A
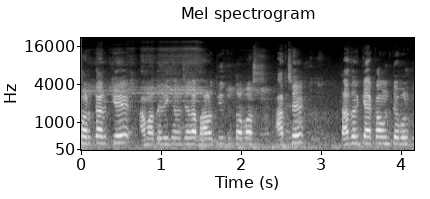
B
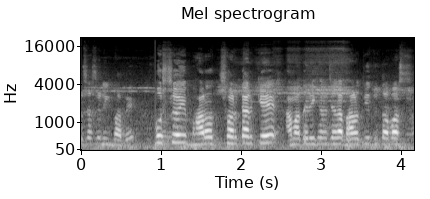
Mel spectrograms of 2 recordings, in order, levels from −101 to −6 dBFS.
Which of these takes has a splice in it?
B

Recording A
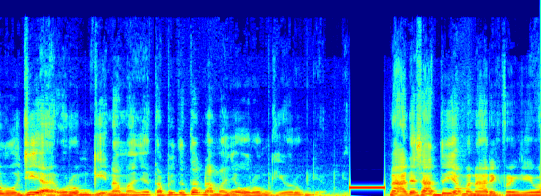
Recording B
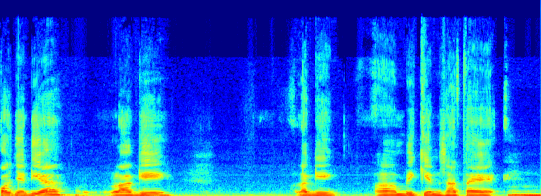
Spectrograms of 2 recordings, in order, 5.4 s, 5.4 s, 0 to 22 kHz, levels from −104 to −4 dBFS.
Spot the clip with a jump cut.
A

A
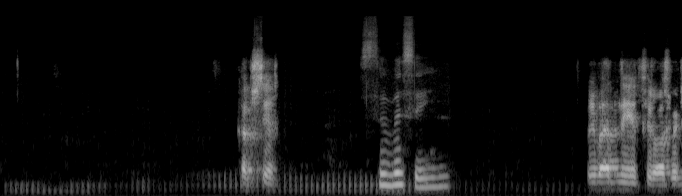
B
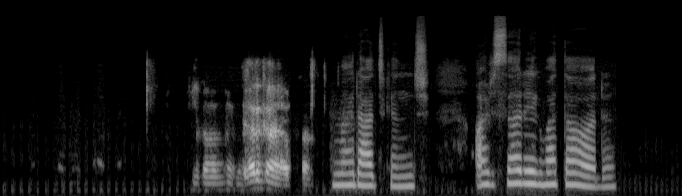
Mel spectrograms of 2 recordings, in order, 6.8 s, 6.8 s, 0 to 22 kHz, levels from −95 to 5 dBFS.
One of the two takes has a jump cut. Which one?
B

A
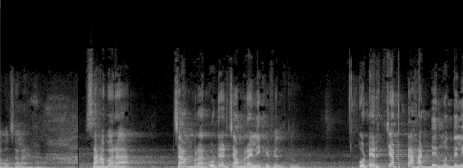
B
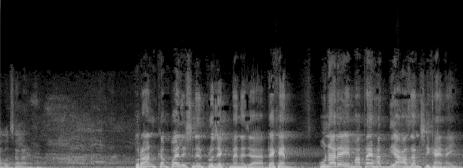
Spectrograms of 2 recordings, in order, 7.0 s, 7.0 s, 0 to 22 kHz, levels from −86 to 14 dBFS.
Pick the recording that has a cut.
B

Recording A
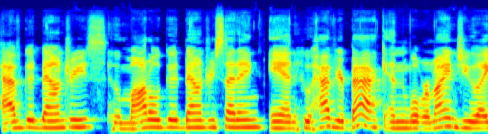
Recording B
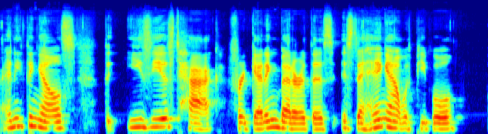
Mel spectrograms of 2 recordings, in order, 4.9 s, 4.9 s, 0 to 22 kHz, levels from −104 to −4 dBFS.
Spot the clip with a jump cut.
A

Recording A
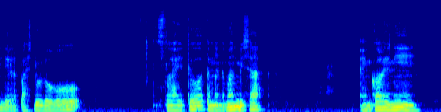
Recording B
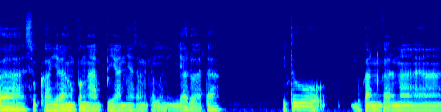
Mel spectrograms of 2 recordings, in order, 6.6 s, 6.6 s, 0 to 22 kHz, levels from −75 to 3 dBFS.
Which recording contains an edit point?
B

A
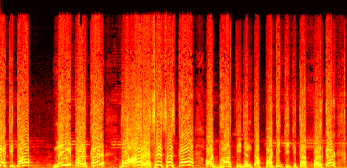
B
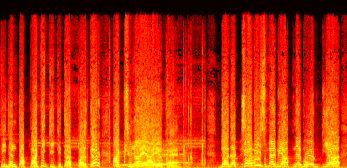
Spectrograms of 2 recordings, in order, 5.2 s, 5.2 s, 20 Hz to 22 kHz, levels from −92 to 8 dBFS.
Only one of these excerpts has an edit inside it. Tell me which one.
B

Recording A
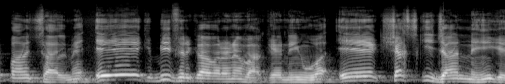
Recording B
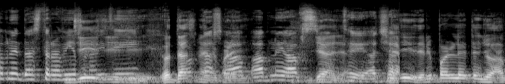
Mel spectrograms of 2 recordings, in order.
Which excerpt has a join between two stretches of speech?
B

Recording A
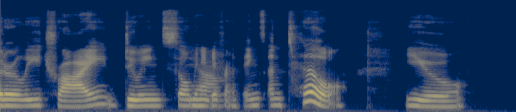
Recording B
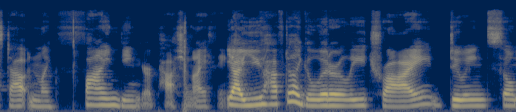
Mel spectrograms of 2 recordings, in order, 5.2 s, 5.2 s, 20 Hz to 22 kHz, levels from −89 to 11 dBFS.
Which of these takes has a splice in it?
B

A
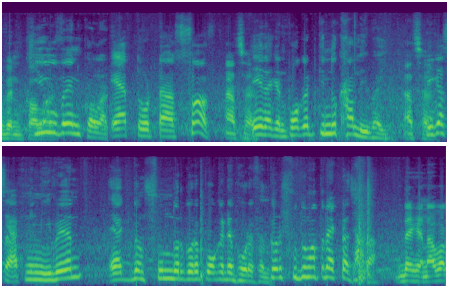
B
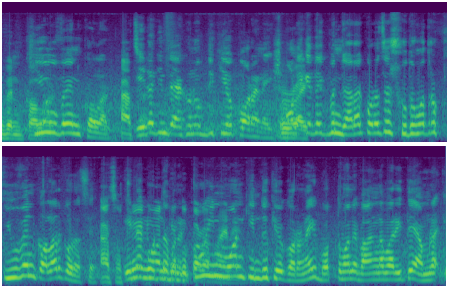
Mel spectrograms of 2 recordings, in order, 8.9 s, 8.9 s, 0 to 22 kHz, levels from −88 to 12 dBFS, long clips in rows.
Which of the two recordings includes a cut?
A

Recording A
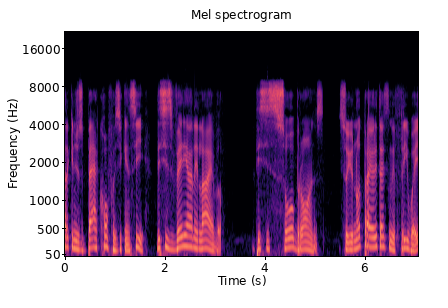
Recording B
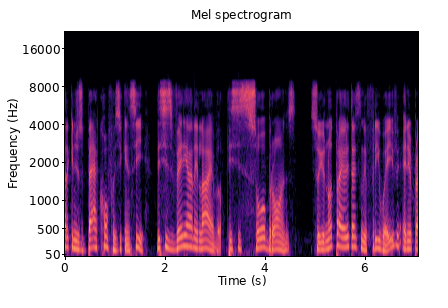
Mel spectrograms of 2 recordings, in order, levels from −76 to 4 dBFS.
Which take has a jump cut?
B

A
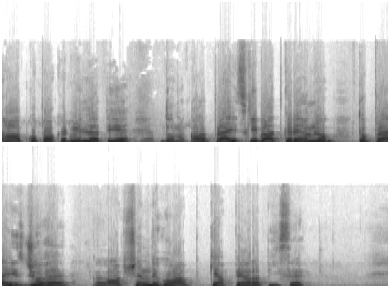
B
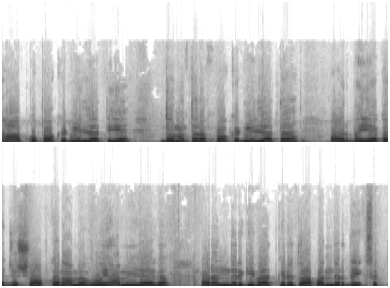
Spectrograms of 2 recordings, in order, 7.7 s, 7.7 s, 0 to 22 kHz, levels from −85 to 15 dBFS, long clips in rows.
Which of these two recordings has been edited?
A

